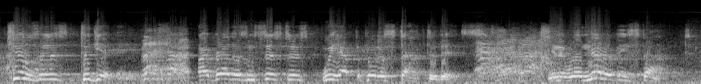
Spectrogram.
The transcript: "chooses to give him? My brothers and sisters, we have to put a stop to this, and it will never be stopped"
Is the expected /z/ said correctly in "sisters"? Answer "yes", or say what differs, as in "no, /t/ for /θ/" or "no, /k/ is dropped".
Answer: yes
